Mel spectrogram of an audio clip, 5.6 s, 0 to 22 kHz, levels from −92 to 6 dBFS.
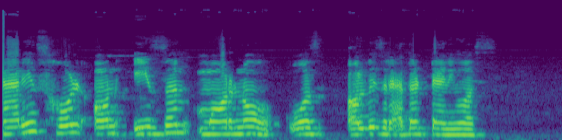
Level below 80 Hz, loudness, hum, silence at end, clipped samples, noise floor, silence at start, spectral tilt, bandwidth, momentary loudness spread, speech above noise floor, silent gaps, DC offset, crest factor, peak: -54 dBFS; -13 LUFS; none; 0.8 s; under 0.1%; -54 dBFS; 0 s; -8.5 dB/octave; 6.6 kHz; 4 LU; 41 dB; none; under 0.1%; 12 dB; 0 dBFS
